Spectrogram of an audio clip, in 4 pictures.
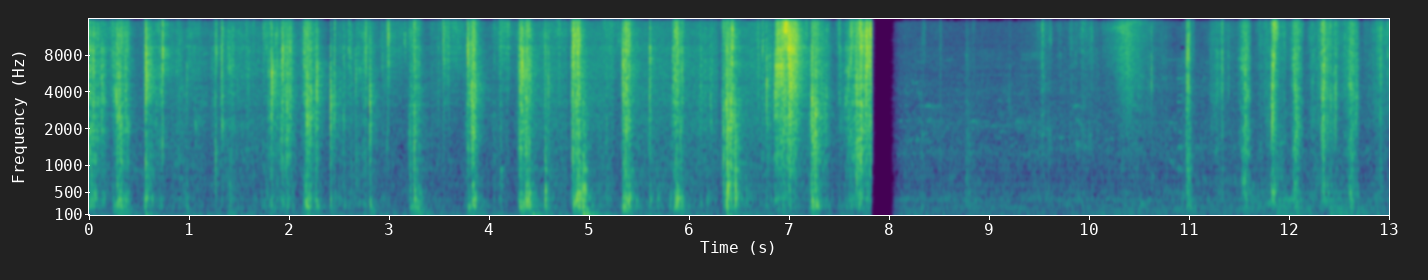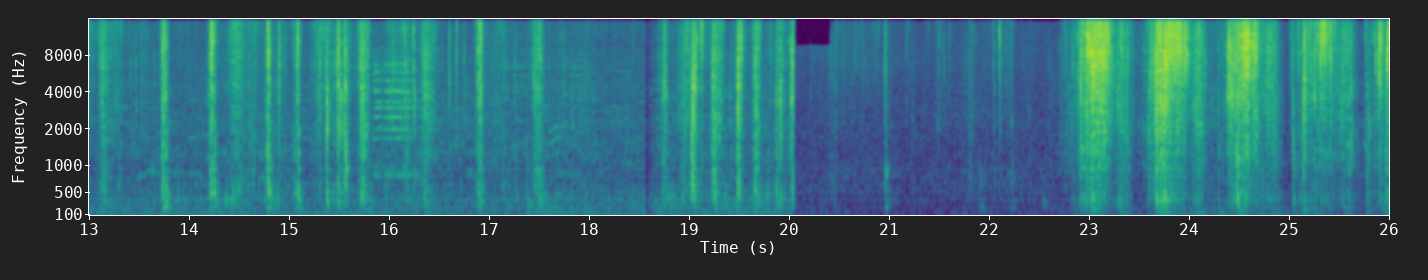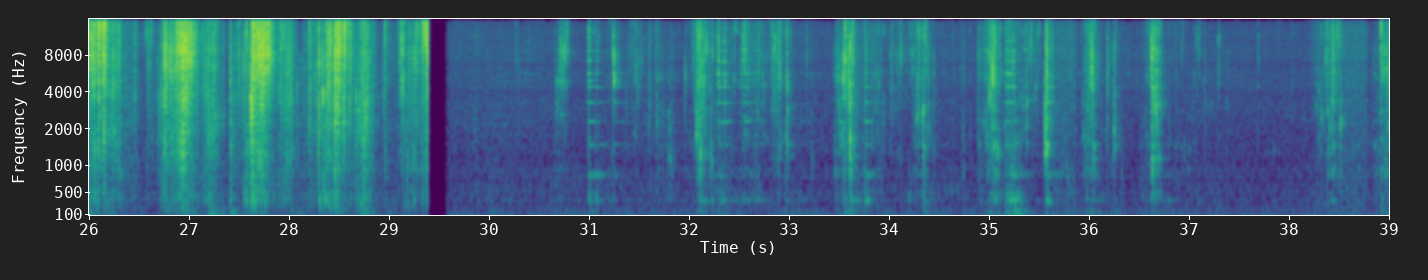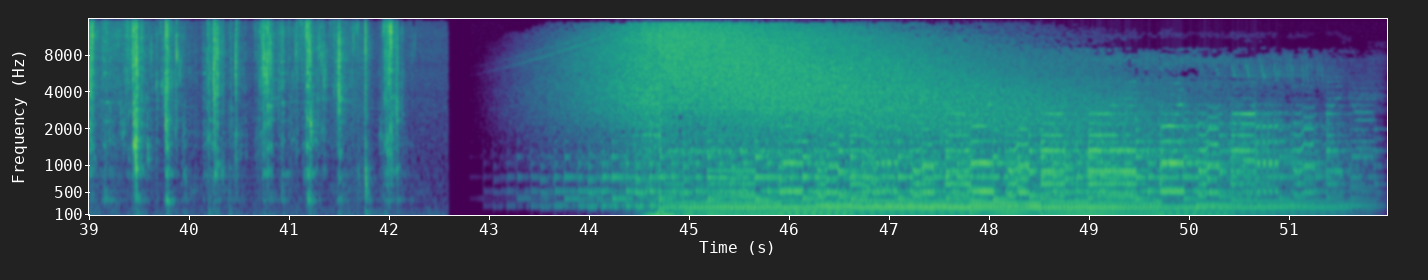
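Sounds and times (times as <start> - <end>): slime squished by hand: 0.0 - 7.8, 10.3 - 17.8, 18.6 - 29.4.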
